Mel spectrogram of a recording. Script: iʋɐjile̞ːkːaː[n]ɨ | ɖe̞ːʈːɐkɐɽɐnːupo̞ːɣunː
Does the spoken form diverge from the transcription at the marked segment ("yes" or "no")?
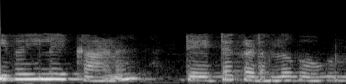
yes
